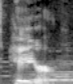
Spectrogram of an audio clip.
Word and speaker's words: Hare: The March Mars hare rabbit is named Hare, pronounced Hayer, made to rhyme with mayor in the Alice in Wonderland film called Through the Looking Glass.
